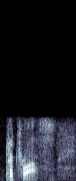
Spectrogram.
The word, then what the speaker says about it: Butrus: 72 and his name butrus means Peter in Arabic and when you pronounce the baby name butrus in um Arabic it it it is announced Petros he was he was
